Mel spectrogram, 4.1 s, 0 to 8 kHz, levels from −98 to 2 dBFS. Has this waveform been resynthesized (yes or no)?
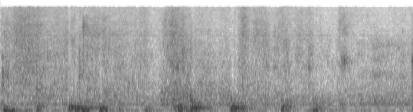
yes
